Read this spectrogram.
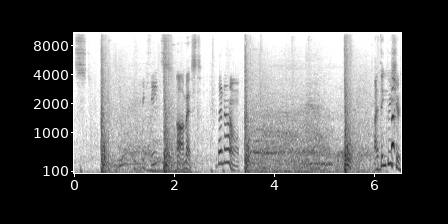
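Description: Rifle shots ring out sharply.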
